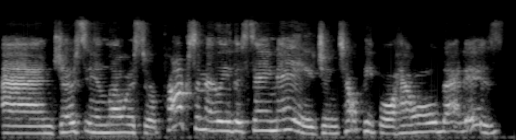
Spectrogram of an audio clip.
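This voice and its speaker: A senior woman hosts an online meeting over a video call. She speaks in a friendly way while keeping the call in order. Her voice sits a little high. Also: normal speed. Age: older. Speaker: host.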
